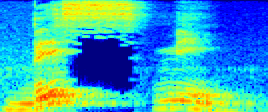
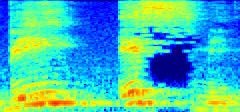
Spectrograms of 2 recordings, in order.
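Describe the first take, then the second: First: It is said joined as one word. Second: It is split into bi and ismi. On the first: The speaker calls it right. "you cancel the alif and you connect this with this" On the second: The speaker calls it wrong. "they pronounce like bi-ismi ... That is wrong"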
